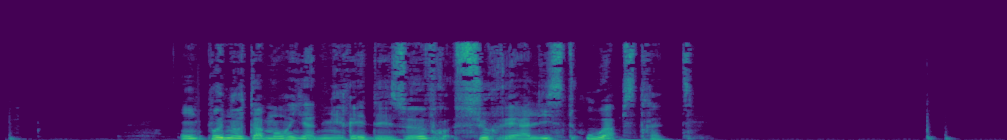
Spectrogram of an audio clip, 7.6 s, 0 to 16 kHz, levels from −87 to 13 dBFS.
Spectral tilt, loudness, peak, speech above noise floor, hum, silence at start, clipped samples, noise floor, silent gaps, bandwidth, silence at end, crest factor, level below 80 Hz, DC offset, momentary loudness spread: -5.5 dB/octave; -24 LUFS; -4 dBFS; 58 dB; none; 0.05 s; under 0.1%; -81 dBFS; none; 11.5 kHz; 0.45 s; 22 dB; -50 dBFS; under 0.1%; 15 LU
